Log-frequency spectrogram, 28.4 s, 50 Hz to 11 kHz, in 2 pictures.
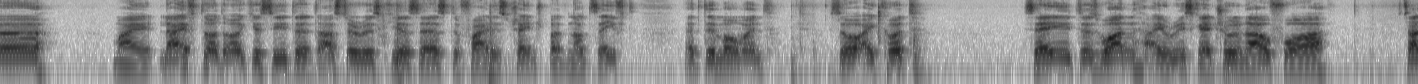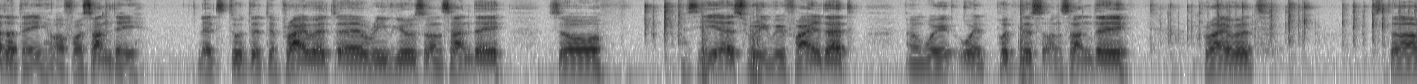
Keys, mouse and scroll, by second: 8.6 click, 8.9 Tab, 20.9 ctrl+c, 21.1 ctrl+s, 23.9 click, 26.1-28.3 typing.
